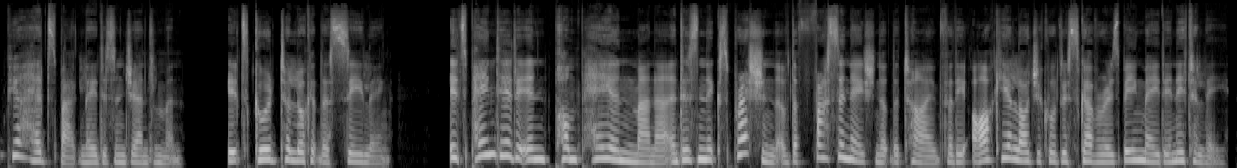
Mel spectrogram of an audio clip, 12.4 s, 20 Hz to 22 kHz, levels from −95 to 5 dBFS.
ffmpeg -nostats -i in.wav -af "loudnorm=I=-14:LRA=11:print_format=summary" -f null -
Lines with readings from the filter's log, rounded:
Input Integrated:    -27.0 LUFS
Input True Peak:      -8.7 dBTP
Input LRA:             2.8 LU
Input Threshold:     -37.2 LUFS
